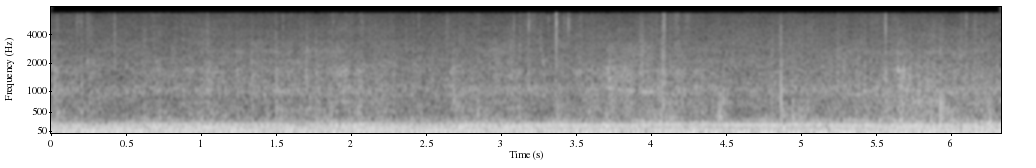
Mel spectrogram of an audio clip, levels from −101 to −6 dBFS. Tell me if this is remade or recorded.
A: remade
